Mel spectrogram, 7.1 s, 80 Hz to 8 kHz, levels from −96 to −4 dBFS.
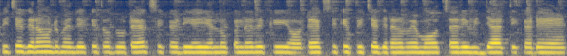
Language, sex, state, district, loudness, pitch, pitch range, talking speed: Hindi, female, Rajasthan, Bikaner, -14 LUFS, 235 Hz, 230-240 Hz, 195 wpm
